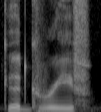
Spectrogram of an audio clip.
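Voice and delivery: soft, weary dismissal; sighing. A narrator's reading. Barrett reacts to Emma's vanity, sighing. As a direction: let it out as a quiet sigh. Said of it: "Barrett sighed".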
